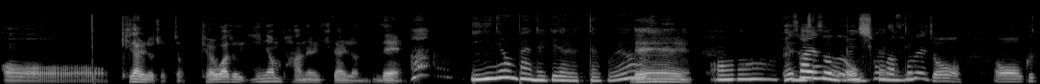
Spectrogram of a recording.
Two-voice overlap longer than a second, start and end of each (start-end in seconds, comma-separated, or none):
7.8-9.2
